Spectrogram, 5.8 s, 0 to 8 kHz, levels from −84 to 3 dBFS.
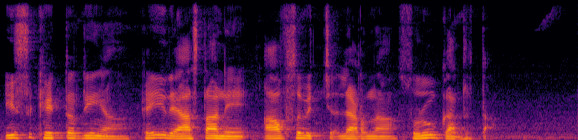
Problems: none marked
